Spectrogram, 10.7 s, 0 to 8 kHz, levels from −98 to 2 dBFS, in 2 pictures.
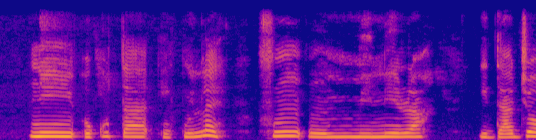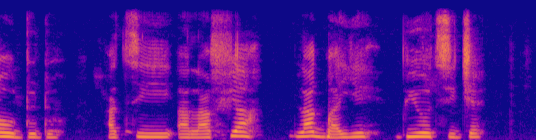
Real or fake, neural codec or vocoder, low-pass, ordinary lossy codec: real; none; 7.2 kHz; none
